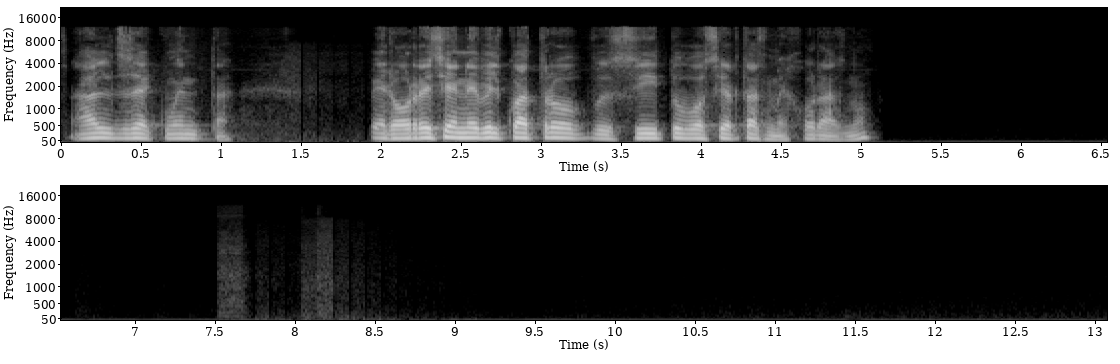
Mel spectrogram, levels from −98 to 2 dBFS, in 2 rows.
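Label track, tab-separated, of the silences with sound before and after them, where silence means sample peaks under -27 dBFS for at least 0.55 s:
1.010000	1.950000	silence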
